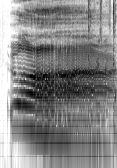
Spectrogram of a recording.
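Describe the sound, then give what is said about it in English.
A single loud, drawn-out scream from a man acting out a character's brother screaming, strained and groaning in tone, held steadily for about two seconds before cutting off, with no talking around it. “Your brother screams. Do the scream.”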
